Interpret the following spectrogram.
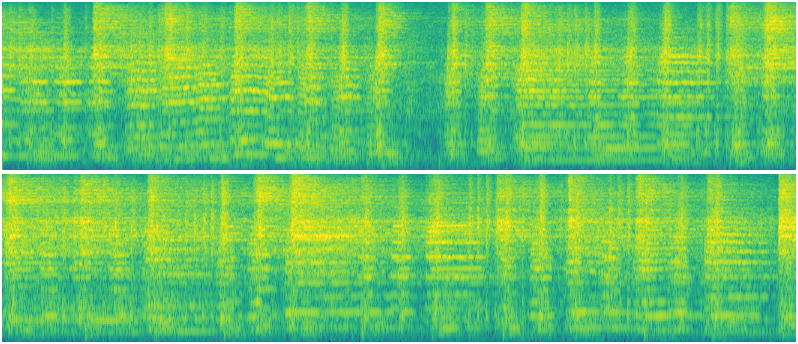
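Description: Military band playing brass music, with trumpets and trombones carrying a tune of held notes.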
